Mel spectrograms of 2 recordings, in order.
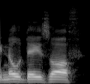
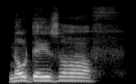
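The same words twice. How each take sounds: First: Said in the usual way. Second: "No days off" slowed right down and louder, each word hit; slow insistent repeat. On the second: Real, not acted. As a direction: drive home "No days off" word by word.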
